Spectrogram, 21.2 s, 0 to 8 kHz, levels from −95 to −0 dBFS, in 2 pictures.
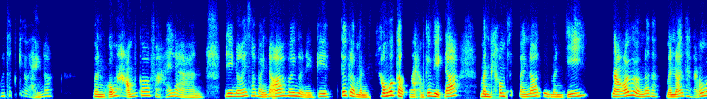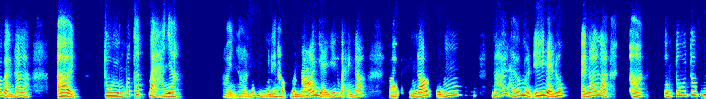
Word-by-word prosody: có 255 - -10
thích 305 +3 -24
cái 230 - -20
bạn 175 -2 -11
đó, 245 +2 -12 0.6
mình 195 -2 +1
cũng 195 +8 +3
hổng 205 +8 -1
có 295 0 -1
phải 225 -3 -9
là 170 - -6 0.4
đi 235 +1 +2
nói 240 +4 +1
xấu 275 0 -5
bạn 190 -6 -2
đó 245 +7 +2
với 275 -1 +3
người 245 -5 +2
này 170 -1 -4
kia, 220 0 +1 0.2
tức 295 0 +4
là 260 - +5
mình 170 -3 -1 0.2
hông 250 +2 +7
có 310 - +8
cần 255 - +5
làm 175 -2 -5
cái 265 +8 +2
việc 215 -4 +5
đó. 255 +7 +3 0.3
Mình 210 -2 +3
không 250 +5 0
thích - - -22
bạn 195 0 -2
đó 245 +3 +2
thì 230 - 0
mình 185 -2 -2
chỉ 255 - +1 0.4
nói 220 +7 +4
với 315 - +2
bạn 215 -5 +1
đó 230 +3 -1
thôi, 240 -2 -7
mình 180 0 +2
nói 225 +6 +2
thẳng 240 - -3
với 300 - +1
bạn 215 -6 0
đó 255 - -1
là 270 -2 -1 0.4
"Ê, 245 - +3 0.6
tui 280 -1 +5
hổng 255 0 +2
có 330 - -5
thích 380 +4 -2
bà 235 -8 0
nha." 245 +2 +5 0.7
Hồi 185 -3 -7
hồi 185 0 -6
lúc 285 +7 -4
mình 280 - -2
còn 195 - -1
đi 215 - 0
học 220 -3 -2
mình 205 -2 -1
nói 210 +10 +2
vậy 185 -9 +1
với 265 +1 -2
bạn 195 -5 -5
đó 245 +5 -5 0.4
và 210 - -6 0.2
bạn 215 +2 -3
đó 270 +6 +4
cũng, 195 +1 0
ưm, 310 +7 -2 0.5
nói 275 +3 -4 0.2
lại 235 - -3
với 285 - +2
mình 275 -5 +3
y 280 +3 +6
như 310 - +6
vậy 240 -7 +6
luôn, 290 +5 +3 0.2
bạn 210 +4 +1
nói 290 +4 +2
là, 270 -7 0 0.3
à, 260 +4 0 0.3
ừ, 240 +1 -3
"Tui 320 +1 -2
tui 340 -2 -1
cũng 360 +2 0
240 Hz, 260 wpm, -22 LUFS, 205-275 Hz, 0.7 s, có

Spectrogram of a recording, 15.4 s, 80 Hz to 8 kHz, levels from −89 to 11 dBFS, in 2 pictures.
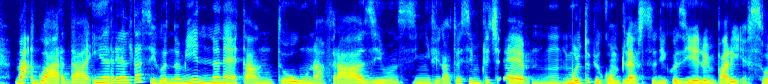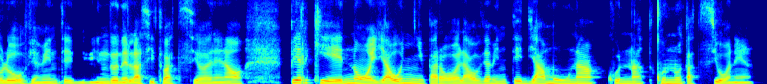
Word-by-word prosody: ma 255 +1 +5
guarda, 180 -3 +2
in 255 +1 +2
realtà 260 +4 0
secondo 210 -11 -3
me 245 +7 -1
non 255 +1 0
è 215 -6 +1
tanto 170 0 -2
una 190 -2 -2
frase, 170 +1 +1
un 170 +1 -5
significato, 180 0 -6
è - - -4
semplice 215 +4 -5
è 210 -5 +3
m 190 -1 -8
molto 225 +9 +2
più 245 -5 0
complesso 155 -3 0
di 150 0 -3
così 150 -1 0
e 150 - +5
lo 150 - +2
impari, 155 +2 +2
uhm, - - -9
solo 150 +1 0
ovviamente 145 +1 -2
vivendo 140 +2 -1
nella 140 -1 +3
situazione, 145 0 -2
no. 155 +4 0 0.4
Perché 230 -8 +4
noi 175 -6 +2
a 150 - +6
ogni 190 -2 0
parola, 150 -2 +1
ovviamente 165 +3 -2
diamo 165 +3 +1
una 185 +3 -1
connat 165 -2 -4
connotazione 150 -6 -1
170 Hz, 165 wpm, -24 LUFS, 150-195 Hz, 0.4 s, a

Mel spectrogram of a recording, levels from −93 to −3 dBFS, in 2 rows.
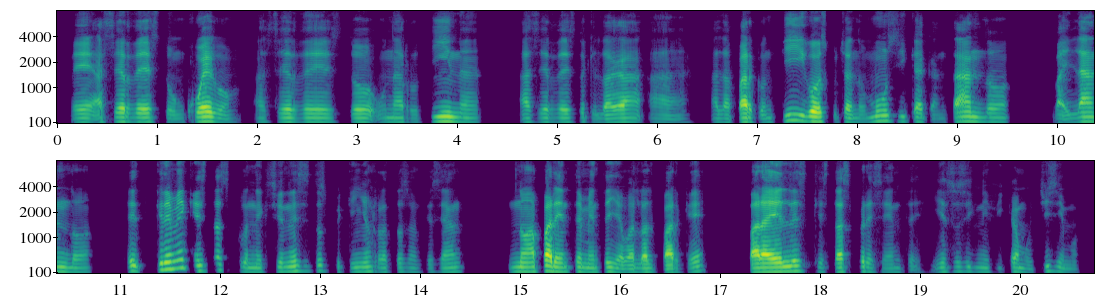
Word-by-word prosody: eh, 110 0 -3
hacer 120 -1 -2
de 115 0 +2
esto 115 -2 -8
un 100 0 -14
juego, 110 -6 +4
hacer 105 0 -6
de 110 0 -3
esto 110 0 -6
una 110 +1 -10
rutina, 110 +1 -1 0.4
hacer 105 +1 -9
de 110 - -5
esto 110 +1 -15
que 105 - -23
lo 100 - -6
haga 110 +1 -1
a 100 -1 -17 0.2
a 105 - -17
la 100 -1 -9
par 110 0 +5
contigo, 130 +6 +4
escuchando 105 -3 -5
música, 130 -1 -5
cantando, 115 +2 -4 0.4
bailando. 110 +1 -3 0.3
Eh, 140 -1 -1 0.2
créeme 190 +5 +3
que 180 - -7
estas 155 +3 -10
conexiones, 120 +3 -7
estos 140 +3 -13
pequeños 120 -1 -10
ratos, 110 +1 -14
aunque 105 -1 -21
sean 110 +2 -11 0.4
no 120 0 -1
aparentemente 120 -2 +4
llevarlo 100 0 -2
al 105 - -5
parque, 105 +7 -2 0.4
para 115 +1 +11
él 120 +2 +8
es 135 0 0
que 115 - -19
estás 115 0 -2
presente, 105 -6 -14
y 110 - -16
eso 115 +2 -14
significa 115 -1 -12
muchísimo. 100 0 -15
110 Hz, 150 wpm, -25 LUFS, 105-120 Hz, 0.4 s, para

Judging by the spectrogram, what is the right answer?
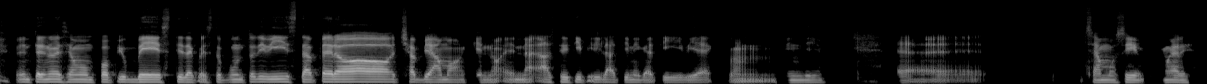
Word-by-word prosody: mentre 115 0 +1
noi 120 0 +2
siamo 115 0 0
un 110 -1 -2
po' 115 +1 0
più 120 - -2
bestie 110 0 +4
da 110 0 +3
questo 110 - -5
punto 115 +3 -4
di 125 - +1
vista, 120 -2 +1
però 120 0 +7
c'abbiamo 110 -1 -1
anche 105 0 -8
no 105 0 -7
en 110 0 -6
altri 110 0 -2
tipi 115 +1 -4
di 110 - -4
lati 110 -1 -5
negativi 105 0 -6
ecco, 105 0 -8
uhm, - - -8
quindi, 100 0 -8 0.7
ehm - - -8 1.1
diciamo 100 +1 -3
sì, 105 +2 0 0.2
magari 105 -2 -3
110 Hz, 145 wpm, -29 LUFS, 105-115 Hz, 1.1 s, però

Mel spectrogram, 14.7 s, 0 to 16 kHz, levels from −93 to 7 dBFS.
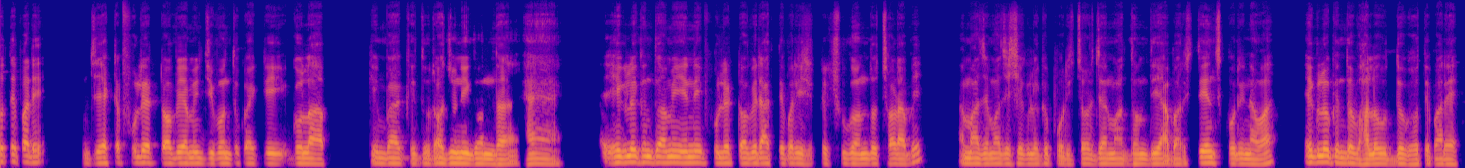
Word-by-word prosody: হতে 150 +1 -1
পারে 140 -2 +1 0.5
যে 120 - -4
একটা 115 - -6
ফুলের 125 0 0
টবে 115 0 +2
আমি 115 0 +2
জীবন্ত 115 -1 0
কয়েকটি 110 0 -2 0.2
গোলাপ 110 -3 +2 0.4
কিংবা 115 0 0
কিছু 110 +1 -5
রজনীগন্ধা 110 -3 +3 0.2
হ্যাঁ, 105 -1 -1 0.6
এগুলো 130 +1 +6
কিন্তু 130 -1 +3
আমি 130 +1 +4
এনে 125 0 +3
ফুলের 120 -1 0
টবে 115 +1 +1
রাখতে 115 0 -4
পারি 115 -1 +1
সে - - 0
সেটার 105 +1 -9
সুগন্ধ 110 -1 0 0.2
ছড়াবে। 105 -1 0 0.4
আ - - -6
মাঝে, 110 -1 +1
মাঝে 110 -1 0
সেগুলোকে 105 -1 -1
পরিচর্যার 105 +2 -2
মাধ্যম 105 0 -1
দিয়ে 110 +1 +3
আবার 105 - -3 0.2
চেঞ্জ 125 -1 +4
করে 110 -1 0
নেওয়া 100 +2 +1 0.4
এগুলো 135 +1 +5
কিন্তু 120 -2 +2
ভালো 105 +1 +4
উদ্যোগ 105 +1 0
হতে 100 - -4
পারে 100 -1 0
110 Hz, 175 wpm, -24 LUFS, 105-120 Hz, 0.6 s, এগুলো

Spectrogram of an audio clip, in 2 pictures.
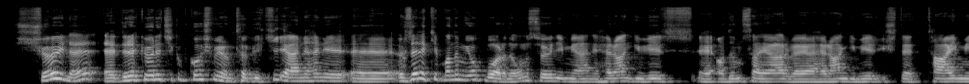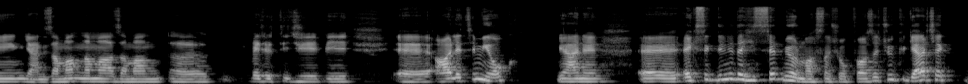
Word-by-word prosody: Şöyle, 260 0 +2
e, 150 +1 +3
direkt 200 +4 +4
öyle 220 +1 +3
çıkıp 215 -2 -7
koşmuyorum 215 - 0
tabii 150 -3 -2
ki, 225 - -4
yani, 155 -5 +3
hani, 165 0 -1
eee, 135 -4 +1
özel 240 +12 +4
ekipmanım 225 -4 0
yok 210 0 -4
bu 160 - +3
arada 130 -2 +2
onu 160 +6 -3
söyleyeyim, 155 -4 -1
yani, 130 -1 -2
herhangi 140 +1 0
bir, 135 0 -3
eee, 125 -1 0
adım 135 +2 -3
sayar 130 -2 0
veya 125 0 +2
herhangi 130 +1 -1
bir, 130 0 -3
işte, 130 0 -6
timing, 135 0 +1
yani, 115 -1 -1
zamanlama, 135 +1 0
zaman, 125 0 -3
eee, 120 -1 -4 0.5
belirtici 130 -2 -3
bir, 130 -1 -4 0.4
eee, 120 0 +1
aletim 160 - +2
yok. 165 -7 0 0.4
Yani, 135 -1 +2 0.4
eee, 140 0 +3
eksikliğini 215 +8 +1
de 235 - +5
hissetmiyorum 190 - +1
aslında 125 +1 -3
çok 125 -1 -9
fazla. 135 +6 -2
Çünkü 220 +1 -6
gerçek 205 +4 +2
140 Hz, 150 wpm, -23 LUFS, 130-175 Hz, 0.5 s, de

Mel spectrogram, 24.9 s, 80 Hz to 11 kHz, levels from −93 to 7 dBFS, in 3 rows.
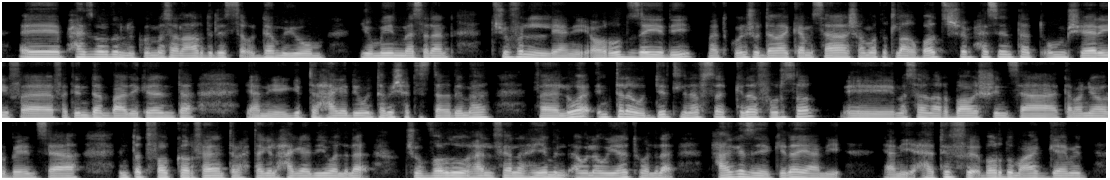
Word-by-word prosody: آآ، 155 0 +4
بحيث 155 +1 -2
برضه 155 -1 +3
إن 135 - +1
يكون 125 +2 -3
مثلًا 130 -2 0
عرْض 130 +1 0
لسه 130 -1 -2
قدامه 125 +1 +1
يوم، 115 0 +1 0.3
يومين 125 +1 +3
مثلًا، 125 0 0 0.3
تشوف 150 +1 -3
ال 135 -7 +2
يعني 110 -2 -2
عروض 130 +6 +2
زي 140 +1 +4
دي 150 +6 -1
ما 115 - -2
تكونش 135 +5 -2
قدامها 130 0 +1
كام 135 +1 -1
ساعة 130 +1 +1
عشان 135 0 -2
ما 135 - +2
تتلخبطش 130 +2 -1
بحيث 150 +1 -3
إن 155 - +2
أنت 150 0 -3
تقوم 140 0 -2
شاري 135 +1 +2
ف - - -7
فتندم 120 +3 0
بعد 120 -1 +1
كده 135 +2 0
إن - - +2
أنت 130 -1 -2 0.4
يعني 110 0 -1
جبت 130 +2 -4
الحاجة 125 -1 +1
دي 130 +1 0
وأنت 130 +1 +1
مش 140 0 +1
هتستخدمها، 125 +3 -1 0.3
فاللي 115 +2 +1
هو 170 - +7 0.2
أنت 150 +3 -1
لو 150 -6 +4
أديت 150 +5 -2
لنفسك 140 +2 -1
كده 150 +1 +2
فرصة 145 +7 -2 0.2
آآ، 115 -1 -1
مثلًا 130 +1 -1
24 125 0 0
ساعة 115 -1 0
48 115 0 -1
ساعة 120 0 +1
إن 120 - -7 0.3
أنت 130 +3 +1
تفكر 135 -1 +2
فعلًا 120 +1 +3
أنت 120 -2 -3
محتاج 115 +2 -2
الحاجة 125 0 0
دي 120 +1 +2
والَّا 120 -2 +2
لأ، 120 0 0 0.2
تشوف 125 -2 -2
برضه 130 0 +5
هل 130 +1 +1
فعلًا 130 +1 +1
هي 135 +1 +3
من 140 -1 +2
الأولويات 130 +2 0
والَّا 120 -1 -1
لأ، 135 - -2 0.2
حاجة 145 +6 +1
زي 130 -7 +1
كده 125 +6 +1
يعني 115 -6 -1 0.3
يعني 105 +1 -3
هتفرق 130 +4 0
برضه 135 +2 +2
معاك 120 0 0
جامد، 125 +1 -1
130 Hz, 205 wpm, -22 LUFS, 120-140 Hz, 0.4 s, هو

